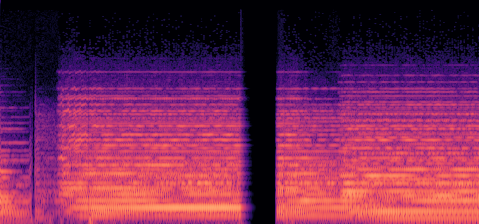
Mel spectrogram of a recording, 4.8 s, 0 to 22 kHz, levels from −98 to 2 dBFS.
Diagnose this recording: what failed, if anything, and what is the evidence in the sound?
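The failure is at the network stage: a long network dropout between 2.39 and 2.78 s. At 2.39 s the sound stops progressing and the last fragment is stretched into a fading buzz. That fade decays into roughly a quarter second of silence before the audio resumes at 2.78 s with about 360 ms of material absent. The likely cause is a run of lost packets that the receiver's concealment papered over briefly, then muted.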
